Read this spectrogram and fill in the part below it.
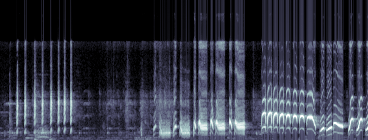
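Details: A bird opens with a row of thin high ticks, then bursts into a loud varied song of buzzy rolling notes and rapid repeated whistled slurs.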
